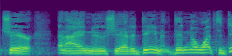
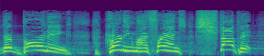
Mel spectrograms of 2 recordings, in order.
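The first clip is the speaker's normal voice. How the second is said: higher and louder, rising to a much higher desperate plea; distressed girl; 7 semitones higher, 3 dB louder than usual. Retold or imitated. Joyce pleading for her demon friends, higher, louder desperate plea. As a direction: build into a frantic begging cry.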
